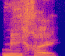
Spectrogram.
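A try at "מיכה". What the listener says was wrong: You're gonna have to practice getting your tongue around that chaf sound. It's tricky. It's tricky.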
